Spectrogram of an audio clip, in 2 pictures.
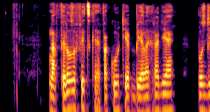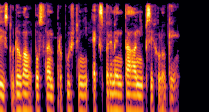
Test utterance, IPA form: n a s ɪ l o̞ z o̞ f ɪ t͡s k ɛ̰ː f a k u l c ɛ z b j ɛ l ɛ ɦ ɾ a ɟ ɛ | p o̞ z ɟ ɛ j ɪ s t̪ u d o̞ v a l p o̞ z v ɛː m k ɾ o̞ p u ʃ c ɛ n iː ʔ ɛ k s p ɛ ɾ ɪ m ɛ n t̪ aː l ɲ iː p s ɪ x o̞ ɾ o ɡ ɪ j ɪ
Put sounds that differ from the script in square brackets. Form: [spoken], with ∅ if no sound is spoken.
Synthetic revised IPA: n a [f] ɪ l o̞ z o̞ f ɪ t͡s k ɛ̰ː f a k u l c ɛ [v] b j ɛ l ɛ ɦ ɾ a ɟ ɛ | p o̞ z ɟ ɛ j ɪ s t̪ u d o̞ v a l p o̞ [s] v ɛː m [p] ɾ o̞ p u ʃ c ɛ [ɲ] iː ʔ ɛ k s p ɛ ɾ ɪ m ɛ n t̪ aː l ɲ iː p s ɪ x o̞ [l] o ɡ ɪ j ɪ

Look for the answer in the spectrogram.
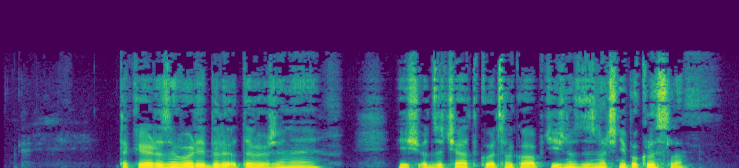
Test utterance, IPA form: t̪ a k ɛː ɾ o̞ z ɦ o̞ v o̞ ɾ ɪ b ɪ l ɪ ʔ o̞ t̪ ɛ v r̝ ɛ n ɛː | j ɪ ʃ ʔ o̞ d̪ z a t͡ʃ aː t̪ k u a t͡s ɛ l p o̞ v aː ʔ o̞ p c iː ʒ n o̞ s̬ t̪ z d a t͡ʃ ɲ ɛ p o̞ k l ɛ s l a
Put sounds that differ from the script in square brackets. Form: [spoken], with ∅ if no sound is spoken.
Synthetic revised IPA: t̪ a k ɛː ɾ o̞ z ɦ o̞ v o̞ ɾ ɪ b ɪ l ɪ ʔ o̞ t̪ ɛ v r̝ ɛ n ɛː | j ɪ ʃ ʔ o̞ d̪ z a t͡ʃ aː t̪ k u a t͡s ɛ l [k] o̞ v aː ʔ o̞ p c iː ʒ n o̞ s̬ t̪ z [n] a t͡ʃ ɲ ɛ p o̞ k l ɛ s l a

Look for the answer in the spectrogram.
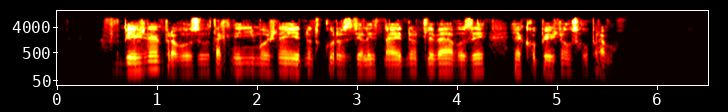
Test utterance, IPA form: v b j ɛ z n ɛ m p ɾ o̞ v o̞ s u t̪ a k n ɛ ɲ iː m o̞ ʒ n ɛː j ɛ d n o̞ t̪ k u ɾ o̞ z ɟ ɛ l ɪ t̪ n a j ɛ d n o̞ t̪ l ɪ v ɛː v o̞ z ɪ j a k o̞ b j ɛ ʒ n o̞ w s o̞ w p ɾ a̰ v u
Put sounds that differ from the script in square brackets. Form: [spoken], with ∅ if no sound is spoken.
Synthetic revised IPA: v b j ɛ [ʒ] n [ɛː] m p ɾ o̞ v o̞ [z] u t̪ a k n ɛ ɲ iː m o̞ ʒ n ɛː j ɛ d n o̞ t̪ k u ɾ o̞ z ɟ ɛ l ɪ t̪ n a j ɛ d n o̞ t̪ l ɪ v ɛː v o̞ z ɪ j a k o̞ b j ɛ ʒ n o̞ w s o̞ w p ɾ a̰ v u

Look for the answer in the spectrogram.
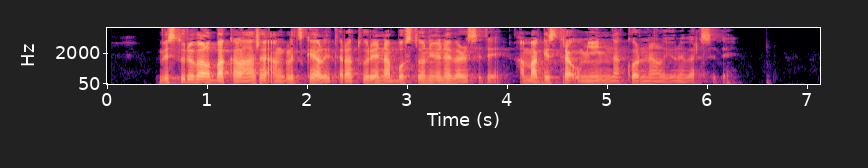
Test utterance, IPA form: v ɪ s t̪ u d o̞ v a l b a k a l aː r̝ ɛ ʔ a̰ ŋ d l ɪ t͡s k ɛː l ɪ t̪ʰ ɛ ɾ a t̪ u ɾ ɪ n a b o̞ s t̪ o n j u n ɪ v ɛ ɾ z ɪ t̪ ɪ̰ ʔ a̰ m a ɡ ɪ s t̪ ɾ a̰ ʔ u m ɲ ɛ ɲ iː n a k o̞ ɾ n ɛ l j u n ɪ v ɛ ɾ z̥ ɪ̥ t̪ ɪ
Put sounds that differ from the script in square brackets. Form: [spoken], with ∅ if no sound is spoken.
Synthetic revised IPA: v ɪ s t̪ u d o̞ v a l b a k a l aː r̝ ɛ ʔ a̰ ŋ [ɡ] l ɪ t͡s k ɛː l ɪ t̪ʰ ɛ ɾ a t̪ u ɾ ɪ n a b o̞ s t̪ o n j u n ɪ v ɛ ɾ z ɪ t̪ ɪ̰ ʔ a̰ m a ɡ ɪ s t̪ ɾ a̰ ʔ u m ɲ ɛ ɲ iː n a k o̞ ɾ n ɛ l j u n ɪ v ɛ ɾ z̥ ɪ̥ t̪ ɪ

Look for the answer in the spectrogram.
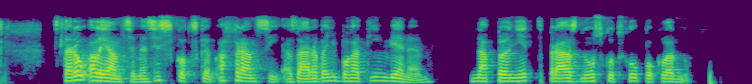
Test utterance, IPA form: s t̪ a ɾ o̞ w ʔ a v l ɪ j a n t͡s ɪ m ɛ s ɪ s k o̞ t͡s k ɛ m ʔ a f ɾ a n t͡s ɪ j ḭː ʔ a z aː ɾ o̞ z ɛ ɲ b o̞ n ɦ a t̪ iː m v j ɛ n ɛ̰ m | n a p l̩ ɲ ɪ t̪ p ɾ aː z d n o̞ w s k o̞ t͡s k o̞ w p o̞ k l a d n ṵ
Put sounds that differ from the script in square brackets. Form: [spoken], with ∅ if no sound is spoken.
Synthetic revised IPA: s t̪ a ɾ o̞ w ʔ a [∅] l ɪ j a n t͡s ɪ m ɛ [z] ɪ s k o̞ t͡s k ɛ m ʔ a f ɾ a n t͡s ɪ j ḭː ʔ a z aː ɾ o̞ [v] ɛ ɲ b o̞ [∅] ɦ a t̪ iː m v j ɛ n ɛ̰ m | n a p l̩ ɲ ɪ t̪ p ɾ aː z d n o̞ w s k o̞ t͡s k o̞ w p o̞ k l a d n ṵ

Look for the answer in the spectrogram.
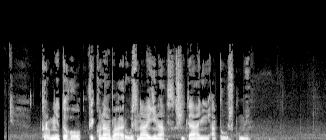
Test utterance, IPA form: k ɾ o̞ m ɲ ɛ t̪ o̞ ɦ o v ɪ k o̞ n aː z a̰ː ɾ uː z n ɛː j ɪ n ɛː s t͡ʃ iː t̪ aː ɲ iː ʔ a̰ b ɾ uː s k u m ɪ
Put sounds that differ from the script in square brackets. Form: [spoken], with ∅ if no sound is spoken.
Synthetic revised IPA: k ɾ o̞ m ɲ ɛ t̪ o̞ ɦ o v ɪ k o̞ n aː [v] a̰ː ɾ uː z n [aː] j ɪ n [aː] s t͡ʃ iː t̪ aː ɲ iː ʔ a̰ [p] ɾ uː s k u m ɪ

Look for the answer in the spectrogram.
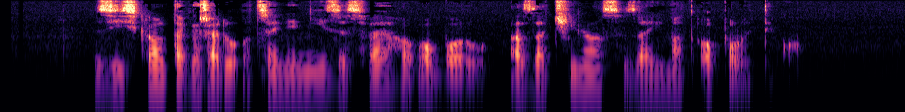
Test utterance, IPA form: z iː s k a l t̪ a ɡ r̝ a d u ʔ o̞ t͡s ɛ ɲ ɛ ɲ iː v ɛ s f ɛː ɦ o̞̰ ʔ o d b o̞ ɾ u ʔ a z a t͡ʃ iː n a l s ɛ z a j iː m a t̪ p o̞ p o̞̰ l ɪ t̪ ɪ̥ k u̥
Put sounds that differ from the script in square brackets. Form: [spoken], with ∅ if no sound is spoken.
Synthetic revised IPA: z iː s k a l t̪ a ɡ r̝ a d u ʔ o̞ t͡s ɛ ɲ ɛ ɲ iː [z] ɛ s [v] ɛː ɦ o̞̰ ʔ o [∅] b o̞ ɾ u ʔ a z a t͡ʃ iː n a l s ɛ z a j iː m a t̪ [ʔ] o̞ p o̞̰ l ɪ t̪ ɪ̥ k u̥

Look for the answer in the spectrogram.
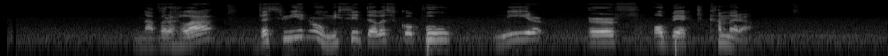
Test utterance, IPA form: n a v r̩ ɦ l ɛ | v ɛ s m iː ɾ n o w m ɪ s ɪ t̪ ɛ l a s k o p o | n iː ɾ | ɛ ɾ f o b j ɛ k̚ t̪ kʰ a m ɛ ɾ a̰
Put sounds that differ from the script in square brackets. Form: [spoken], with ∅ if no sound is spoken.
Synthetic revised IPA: n a v r̩ ɦ l [a] | v ɛ s m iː ɾ n o w m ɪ s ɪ t̪ ɛ l [ɛ] s k o p [u] | n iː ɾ | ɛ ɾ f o b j ɛ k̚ t̪ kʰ a m ɛ ɾ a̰

